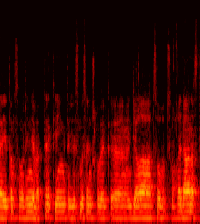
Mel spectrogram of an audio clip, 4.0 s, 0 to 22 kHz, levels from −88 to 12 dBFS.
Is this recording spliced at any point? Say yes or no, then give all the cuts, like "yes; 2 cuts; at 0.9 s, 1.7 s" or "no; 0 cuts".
yes; 1 cut; at 1.7 s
